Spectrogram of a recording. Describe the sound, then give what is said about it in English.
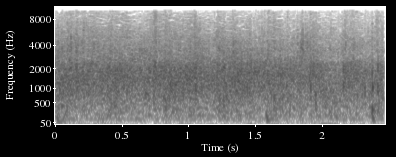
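An audience clapping their hands in praise to God, a dense, sustained wash of applause from many people at steady loudness for the whole stretch. “Give God a hand clap of praise.”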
